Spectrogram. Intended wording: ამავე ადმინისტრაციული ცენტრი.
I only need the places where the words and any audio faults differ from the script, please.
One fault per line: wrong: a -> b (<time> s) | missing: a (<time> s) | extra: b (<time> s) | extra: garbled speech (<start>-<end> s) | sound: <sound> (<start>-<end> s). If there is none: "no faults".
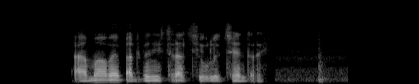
sound: thud (3.2-3.3 s)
